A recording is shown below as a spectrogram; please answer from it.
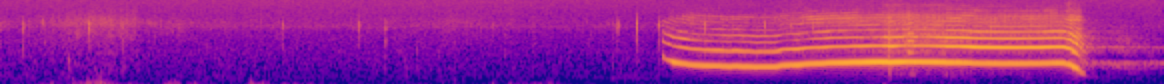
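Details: At night during the peak rut, near a mountainside wallow where people were using an elk call, a bull elk bugles a long, high, whistled tone that holds steady, then cuts off sharply.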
